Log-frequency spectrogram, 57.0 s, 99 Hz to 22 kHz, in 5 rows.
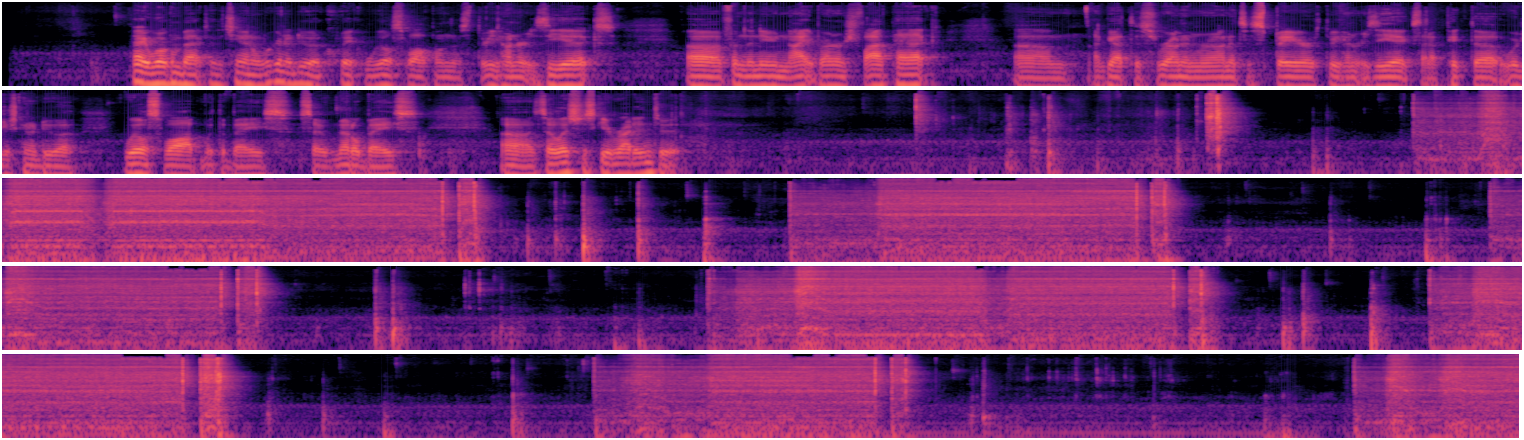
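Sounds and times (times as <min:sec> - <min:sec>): electric drill drilling rivets: 0:22.0 - 0:26.6, 0:28.7 - 0:31.7, 0:34.0 - 0:36.3, 0:39.5 - 0:43.4, 0:44.9 - 0:47.4, 0:50.0 - 0:52.6, 0:55.7 - 0:56.9
clicks and handling noises: 0:36.0 - 0:39.6.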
